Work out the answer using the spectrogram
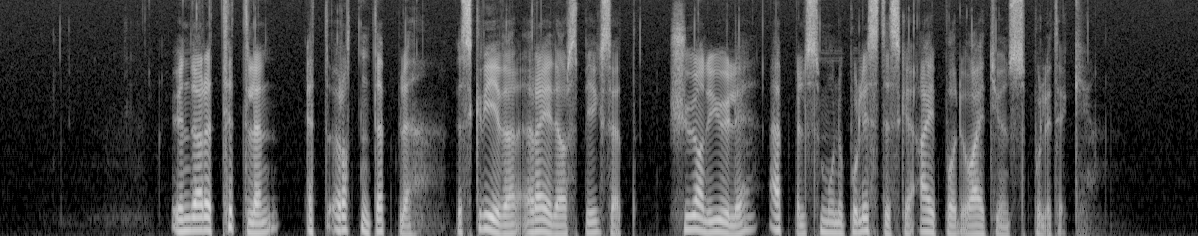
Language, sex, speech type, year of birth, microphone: Norwegian, male, read, 1961, Sennheiser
